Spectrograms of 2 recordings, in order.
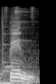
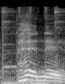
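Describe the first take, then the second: First: The word ends in a consonant sound. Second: The word ends in a vowel sound. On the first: The speaker calls it wrong. "गलत है पेन" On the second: The speaker calls it right. "सही है पहने"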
